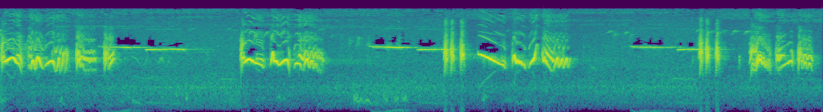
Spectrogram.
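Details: Repeated warbled bursts from an Eastern bluebird, roughly every two seconds, each a tight jumble of slurred notes, with level whistles and a few low soft notes in the gaps.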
